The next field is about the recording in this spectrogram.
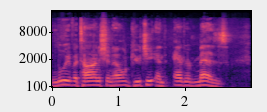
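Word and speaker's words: Hermès: They carry the hottest brands like Louis Vuitton, Chanel, Gucci, and Hermes. Hermes, which is not spelled like Hermes, it's spelled like Hermes.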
